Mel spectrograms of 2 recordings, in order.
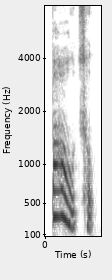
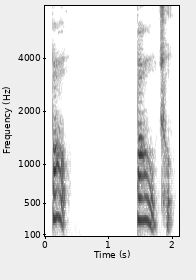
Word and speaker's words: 报酬: The second one, 报酬 So 报酬. So the 酬 is very light, quick.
